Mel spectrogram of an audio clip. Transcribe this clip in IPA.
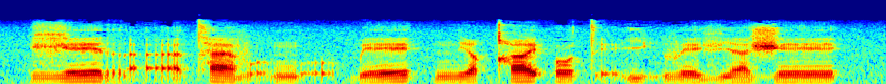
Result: ɣe ræ̰ tʰævo̰ŋo̰ ɓe | niqʰeʔo tḛjḭβe vʲæʒe

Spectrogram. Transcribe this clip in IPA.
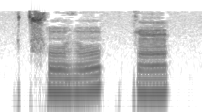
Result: t͡sʰũðũ | kɛ̃

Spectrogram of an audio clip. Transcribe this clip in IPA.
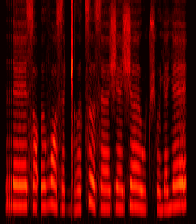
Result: rɛː sɔʔɤvɔ səɡ͡ǁɤ t͡sɤsɜːʃɛː ʃɜːwt͡ʃʰʊjɛ jɛ

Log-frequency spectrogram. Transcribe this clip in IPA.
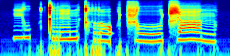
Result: ju˥˩k̚tre˦˥n kʰrɔ˨˩ʔ t͡ɕoː˩˦ t͡ɕa˥˩ŋ

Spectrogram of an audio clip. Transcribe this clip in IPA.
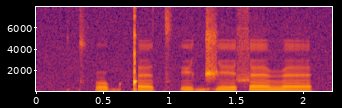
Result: t͡sʼo˨bǃɛ˨ t͡sʼɪ˦˨d͡ʒe˦ ɬɛ˦βɛ˦˨

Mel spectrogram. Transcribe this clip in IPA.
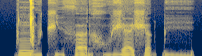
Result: ŋ͡ǀo̤t͡ʃi̤θɜɾə̤x ɔ̤ʒɛʃɜ k͡pi̤

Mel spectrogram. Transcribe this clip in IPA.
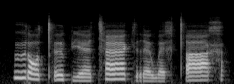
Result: ɯ˥ɾɔ˧ tʼɘ˧ pʲɛː˩tʰæː˥krɛ˩wɛ˩x tʼaː˥x

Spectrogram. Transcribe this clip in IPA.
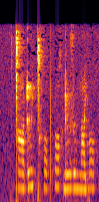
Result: ǀɑː˨ʈɯː˦jǀʰɔ˨pʰɔː˦˨χ ɖɯː˨zɯ˨ n̪ɑ˨˦jɾɔ˦

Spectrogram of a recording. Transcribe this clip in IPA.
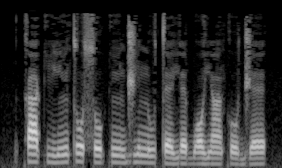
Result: ka˧ki˨jĩ˨˦ to˦so˧ kĩ˧d͡ʒi˦ nu˧tɛ˨ jɛ˨bɔ˨jã˨ ko˨d͡ʒɛ˧

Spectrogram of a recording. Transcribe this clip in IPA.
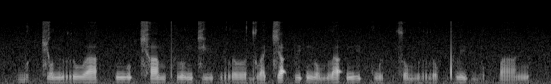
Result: bɯ˦˥k̚t͡ɕo˩˦nru˧a̯ | ŋu˨˩ʔt͡ɕʰa˧m pʰlu˧nt͡ɕiː˨˩t̚ rɤː˧du˨˩a̯ t͡ɕa˥˩ʔpi˥˩ʔ no˧mla˥˩ʔŋi˥˩ʔ kwɯ˨˩k̚so˧m ro˨˩k̚pʰli˦˥ʔ bo˨˩k̚pa˩˦ŋ

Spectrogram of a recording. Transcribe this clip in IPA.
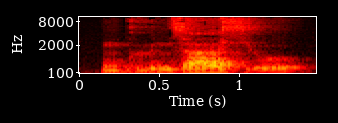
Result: mbɯ nzasʲo

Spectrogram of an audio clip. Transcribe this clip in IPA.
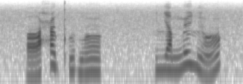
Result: ɒ˩˥ ħø˥kʷʼæ˧bõ˥˧ | ʎa˧ mø˥˧ʎɔ̃˩˥

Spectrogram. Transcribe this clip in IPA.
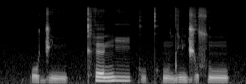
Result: po˨d͡ʒĩ˨ | kʰɛ˦ŋiː˦ ku˨kʰũ˨dĩ˦d͡ʒʊ˦ sũ˦

